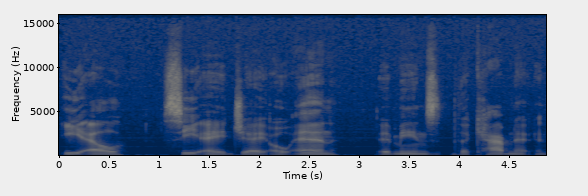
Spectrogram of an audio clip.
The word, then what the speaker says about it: El Cajon: did he know I didn't even know about El Cajon until I bought a guitar El Cajon so it's a city in East County San Diego it's pronounced it's al Ajo n it means the cabinet in Spanish I believe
